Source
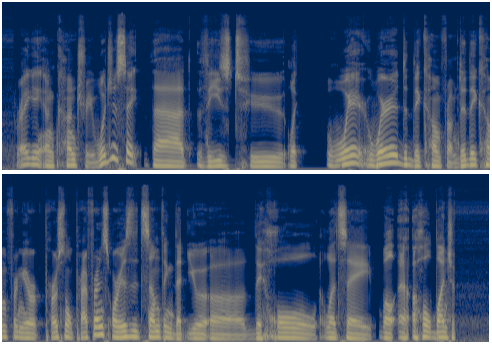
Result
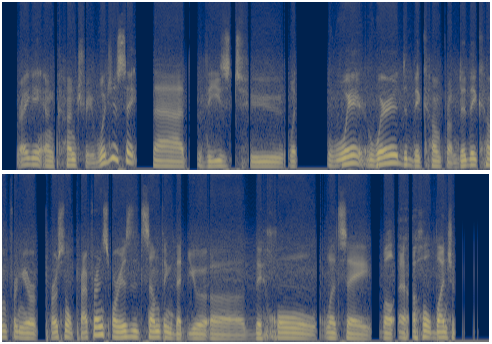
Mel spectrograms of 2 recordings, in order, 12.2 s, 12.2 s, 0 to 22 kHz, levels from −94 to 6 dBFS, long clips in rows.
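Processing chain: level-crossing sampler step -41 dBFS; ten-band EQ 125 Hz -3 dB, 250 Hz +8 dB, 500 Hz +5 dB, 1000 Hz -8 dB, 2000 Hz +9 dB, 4000 Hz +5 dB, 8000 Hz -3 dB; gain -3.5 dB

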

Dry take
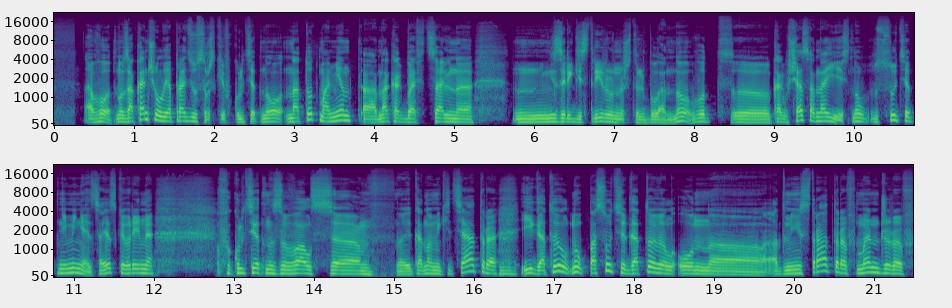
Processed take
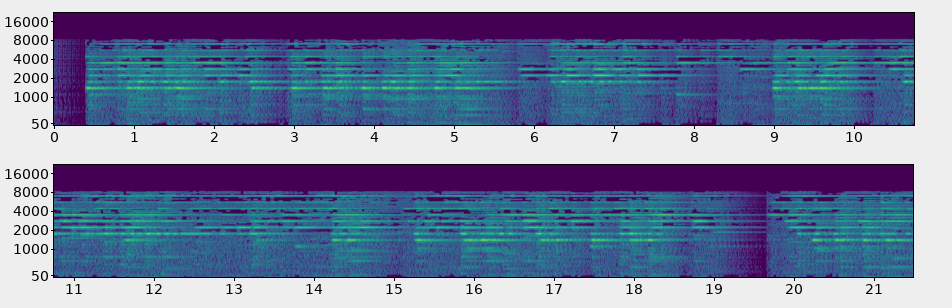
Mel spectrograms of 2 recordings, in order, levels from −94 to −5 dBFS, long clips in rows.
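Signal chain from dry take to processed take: frequency quantiser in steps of 4 st; spectral noise reduction 29 dB; de-esser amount 50%; steep high-pass 1300 Hz 96 dB/oct; limiter -20 dBFS, peak gain reduction 10.5 dB; soft clip -24 dBFS, distortion -18 dB; requantised 8-bit, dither none; flutter echo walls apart 9.5 m, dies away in 1.3 s; gain +5.5 dB; MP3 32 kbps 22050 Hz

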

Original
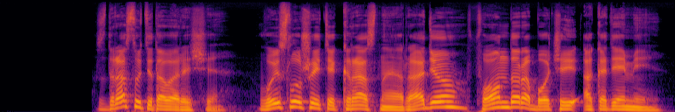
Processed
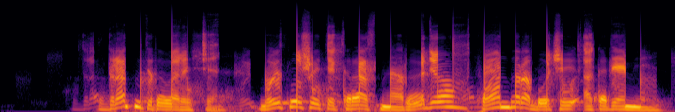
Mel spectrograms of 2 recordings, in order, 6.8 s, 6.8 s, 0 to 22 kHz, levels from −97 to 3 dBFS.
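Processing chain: power-law curve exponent 0.7; pre-echo 0.263 s -23.5 dB; stepped low-pass 6.4 Hz 220–4200 Hz; gain -4 dB

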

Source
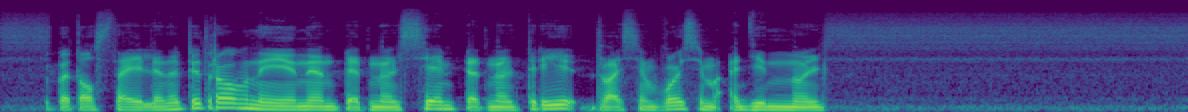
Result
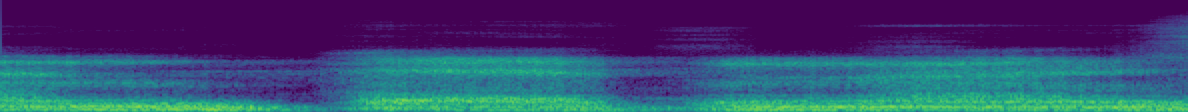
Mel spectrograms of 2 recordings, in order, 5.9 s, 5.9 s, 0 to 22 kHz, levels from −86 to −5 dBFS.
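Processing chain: Paulstretch 15×, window 0.05 s, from 1.6; vocal rider within 3 dB 0.5 s; limiter -16.5 dBFS, peak gain reduction 7 dB

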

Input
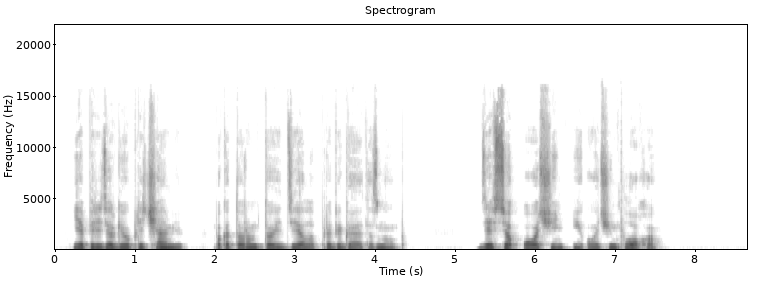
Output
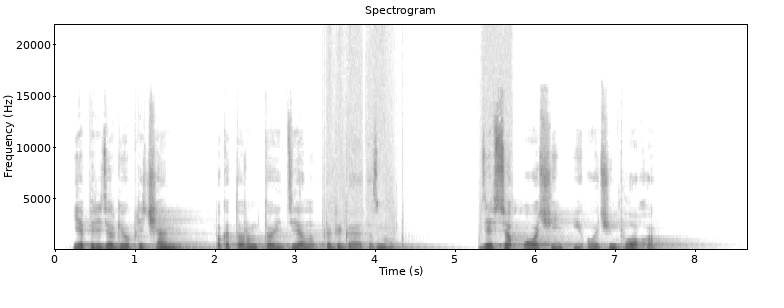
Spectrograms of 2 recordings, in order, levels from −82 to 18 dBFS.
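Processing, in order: 3.26–5.72 requantised 8-bit, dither none; spring tank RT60 1.7 s, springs 37/42 ms, chirp 45 ms, DRR 15.5 dB; gain -3.5 dB

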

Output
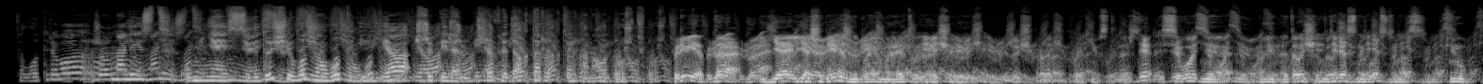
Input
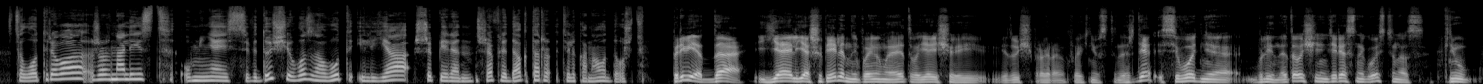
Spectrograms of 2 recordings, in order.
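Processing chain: opening faded in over 1.99 s; chorus 0.97 Hz, delay 15.5 ms, depth 2.2 ms; warbling echo 0.329 s, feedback 51%, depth 213 cents, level -7 dB; gain +5.5 dB

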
